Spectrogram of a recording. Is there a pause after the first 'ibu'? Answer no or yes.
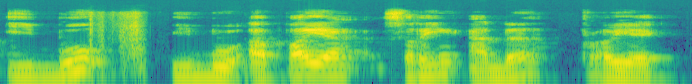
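yes. It is read slowly with a pause after ibu. It asks which ibu (capital) often has projects. "kalau kita bacanya pelan-pelan"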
